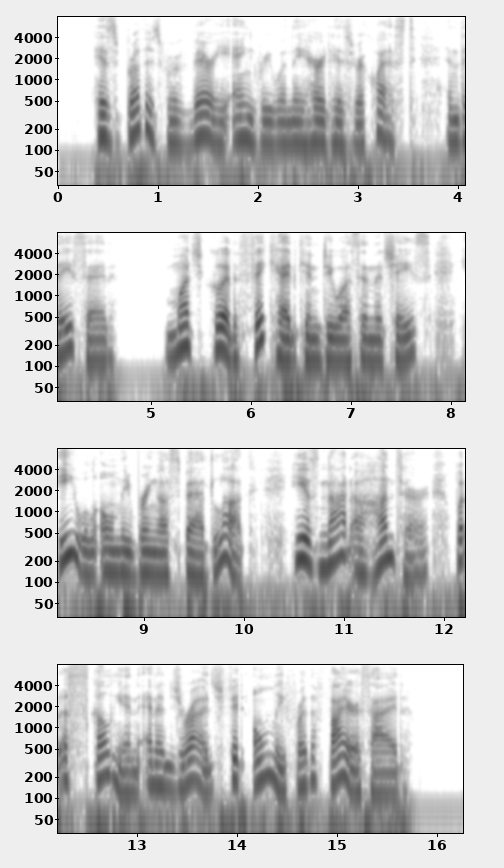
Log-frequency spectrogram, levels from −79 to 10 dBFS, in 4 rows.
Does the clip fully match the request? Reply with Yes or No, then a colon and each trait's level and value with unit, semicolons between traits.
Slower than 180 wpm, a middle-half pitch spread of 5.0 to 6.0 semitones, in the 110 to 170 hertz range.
Yes: average, 170 wpm; wide, 5.5 semitones; medium, 140 Hz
